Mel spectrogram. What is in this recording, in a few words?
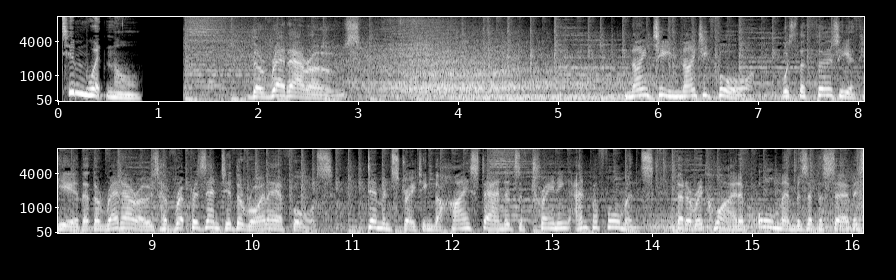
narration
